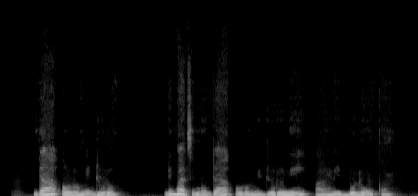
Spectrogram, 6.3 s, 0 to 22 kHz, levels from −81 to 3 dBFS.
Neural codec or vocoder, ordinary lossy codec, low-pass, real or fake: codec, 44.1 kHz, 2.6 kbps, DAC; MP3, 96 kbps; 19.8 kHz; fake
